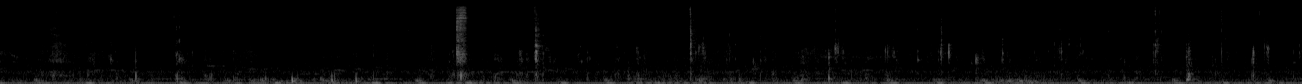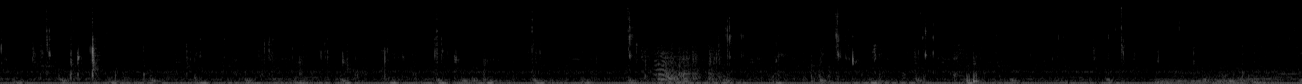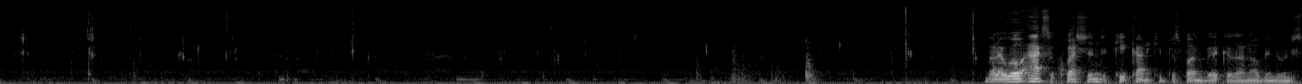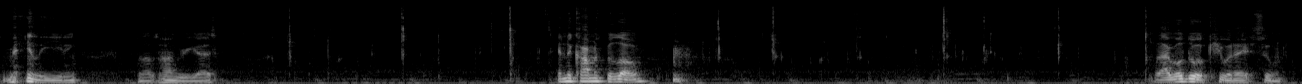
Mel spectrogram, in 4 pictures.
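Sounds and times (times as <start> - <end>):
chewing and biting: 0.0 - 36.0, 41.2 - 50.8
wet mouth clicks and smacks: 0.3 - 18.6, 19.2 - 33.8, 41.6 - 44.6, 46.1 - 50.6.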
